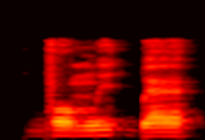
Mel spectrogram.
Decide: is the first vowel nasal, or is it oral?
oral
